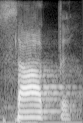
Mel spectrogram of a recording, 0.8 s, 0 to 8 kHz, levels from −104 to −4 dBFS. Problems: background sounds at intervals, background conversations at intervals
